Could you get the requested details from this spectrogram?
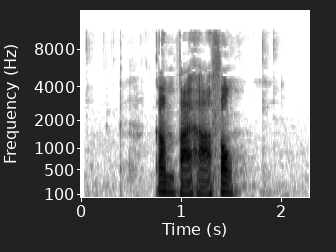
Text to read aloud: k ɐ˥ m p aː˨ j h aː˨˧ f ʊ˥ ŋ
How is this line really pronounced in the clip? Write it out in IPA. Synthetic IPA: k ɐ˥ m p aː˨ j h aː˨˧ f ʊ˥ ŋ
